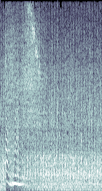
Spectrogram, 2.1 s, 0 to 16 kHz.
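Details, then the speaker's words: Land Rover 300Tdi diesel idling, breather hose off and rocker cap open: loud steady rushing hiss; excessive crankcase blow-by pushing oil fumes and black oil, a reason to reject a used engine. "walk away. Did you hear how much back pressure was in it? Unbelievable."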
